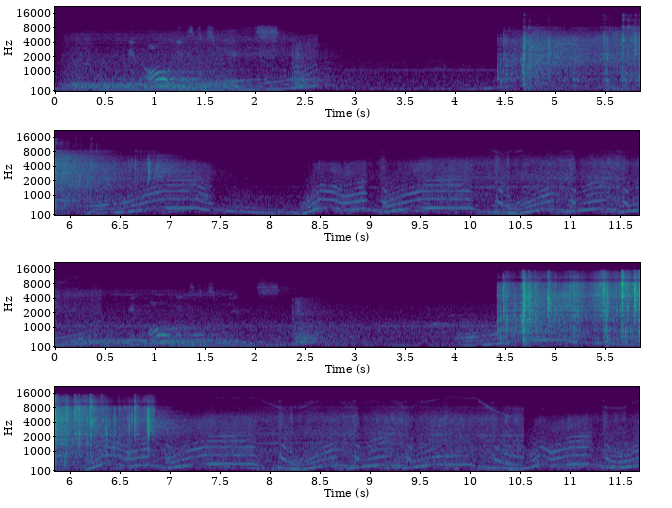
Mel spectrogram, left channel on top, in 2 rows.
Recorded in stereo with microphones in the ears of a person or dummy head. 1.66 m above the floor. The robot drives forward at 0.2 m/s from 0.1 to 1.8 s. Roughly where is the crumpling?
Right.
